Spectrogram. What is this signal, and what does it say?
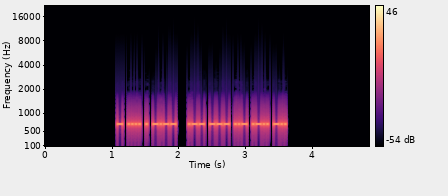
Morse code, heard as a keyed tone, about 44 wpm, 700 Hz. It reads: THEY WOULD
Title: Sets of 2 Words 45wpm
